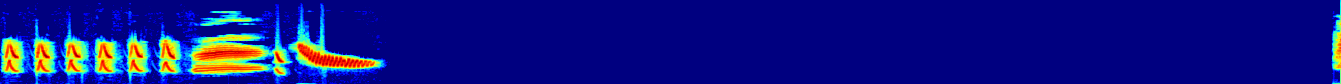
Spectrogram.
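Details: Male common linnet perched to sing in open country: six quick chirps, then a rich twittering flourish ending in a drawn-out slurred whistle, followed by a long silence.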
